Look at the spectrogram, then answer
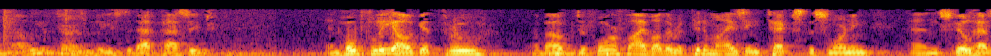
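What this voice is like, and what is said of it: Weakened voice recovering from laryngitis. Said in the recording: “since I'm just testing my voice, since coming back from the laryngitis, I'm trying to keep a rein on it... at times I tail off a little bit... I'm still not completely out of the woods and back to full strength with the voice box”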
